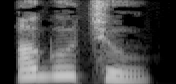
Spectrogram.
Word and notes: ಅಕಚ: akaca

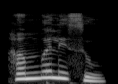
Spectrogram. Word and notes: ಹಂಬಲಿಸು: hambalisu

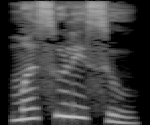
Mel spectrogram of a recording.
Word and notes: ಮಸುಳಿಸು: masuḷisu

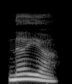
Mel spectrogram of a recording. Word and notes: ನಯ: naya

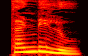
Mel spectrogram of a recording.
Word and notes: ದಂಡ್ಲೆ: Kannada

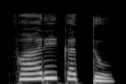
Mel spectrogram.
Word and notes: ಫಾರೀಕತ್ತು: phārīkattu

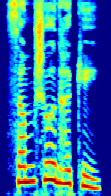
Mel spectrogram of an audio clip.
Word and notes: ಸಂಶೋಧಕ: sm'śodhaka

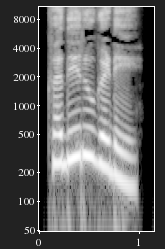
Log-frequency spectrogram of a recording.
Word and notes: ಖುದ್ರಗೇಡಿ: kannada

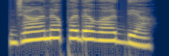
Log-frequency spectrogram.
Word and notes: ಜಾನಪದವಾದ್ಯ: kannada

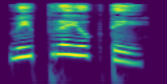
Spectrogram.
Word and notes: ವಿಪ್ರಯುಕ್ತೆ: Kannada

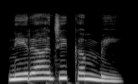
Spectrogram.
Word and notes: ನಿರಾಜಿಕಂಬಿ: nirāji kambi

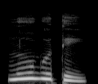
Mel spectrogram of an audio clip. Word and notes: ಮುಕುತಿ: kannada

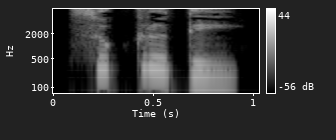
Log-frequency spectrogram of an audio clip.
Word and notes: ಸುಕ್ರುತ: sukruta

